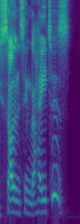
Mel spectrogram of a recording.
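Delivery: voice cracking mid-phrase on the words. Praising a player's performance when the speaker's voice suddenly goes: voice cracking. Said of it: "What happened to my voice?".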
